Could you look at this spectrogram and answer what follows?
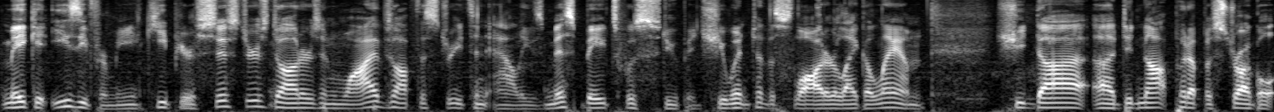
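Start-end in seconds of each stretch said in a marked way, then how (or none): none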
